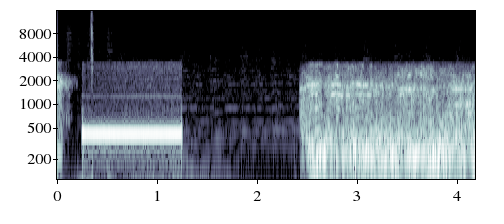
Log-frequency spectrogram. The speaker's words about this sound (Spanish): Bueno, vamos a llamarle a Lucio.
